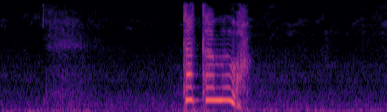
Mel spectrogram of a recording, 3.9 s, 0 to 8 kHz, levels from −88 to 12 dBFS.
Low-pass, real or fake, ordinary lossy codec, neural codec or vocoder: 7.2 kHz; fake; Opus, 32 kbps; codec, 16 kHz, 8 kbps, FunCodec, trained on LibriTTS, 25 frames a second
